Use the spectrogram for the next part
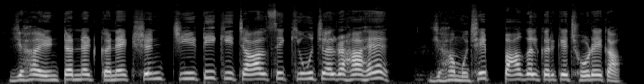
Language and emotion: Hindi, angry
